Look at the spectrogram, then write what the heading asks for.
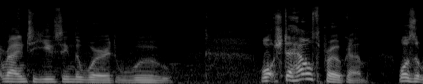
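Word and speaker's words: wewe: Is that how am I pronouncing Who's that right? using that word? Woo?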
